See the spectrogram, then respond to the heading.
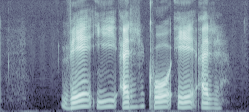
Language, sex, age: Norwegian, male, 32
